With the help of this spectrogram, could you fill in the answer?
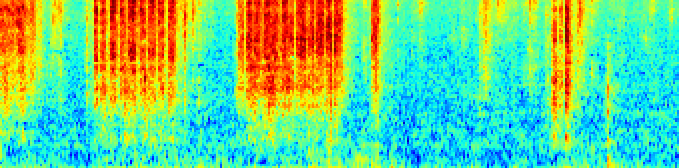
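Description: A charcoal stick is stroked and rubbed over a flat sheet of drawing paper lying on a wooden desk. Long, bright, hissing rubbing strokes alternate with shorter, quicker swipes and brief pauses. A soft low rumble sits underneath throughout.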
